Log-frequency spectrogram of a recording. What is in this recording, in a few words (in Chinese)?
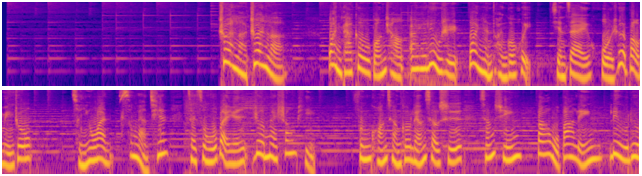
促销 疯狂购物, 国语女声配音; 优雅; 万达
